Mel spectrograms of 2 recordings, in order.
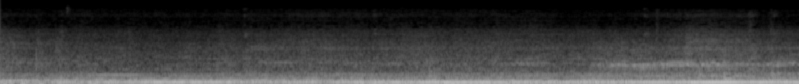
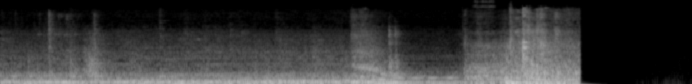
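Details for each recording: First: Elevator after its guide shoe liners were replaced to cure knocking and the guides were lightly oiled; a steady low hum as the car travels with no knocking, running smoothly, though a slight scuffing remains somewhere. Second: Elevator knocking while moving: uneven low rumble and thumping as the car travels, then the door sliding; worn counterweight shoe liners, especially the lower ones, knocking and due for replacement.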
